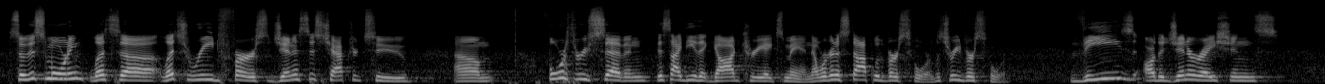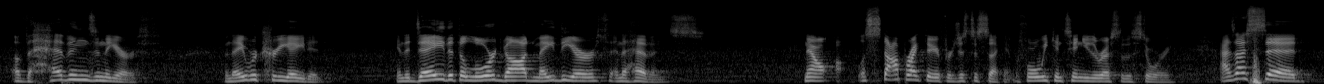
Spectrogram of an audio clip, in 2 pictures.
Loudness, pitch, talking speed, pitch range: -31 LUFS, 180 Hz, 180 wpm, 155-210 Hz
